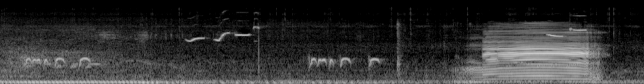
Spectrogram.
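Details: Cow in a village field calling its companions home to the barn: after bird chirps and a low engine drone, one loud, sustained, deep moo rings out near the end.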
